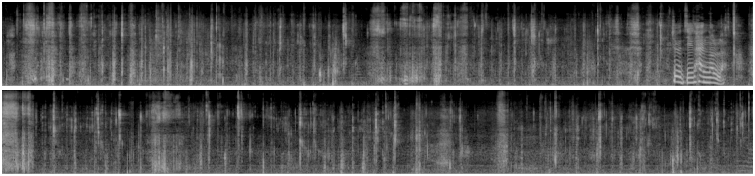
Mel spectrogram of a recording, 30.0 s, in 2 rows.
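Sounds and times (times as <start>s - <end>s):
person biting and chewing food: 0.0s - 13.4s, 14.6s - 30.0s
low steady hum: 0.0s - 30.0s.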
